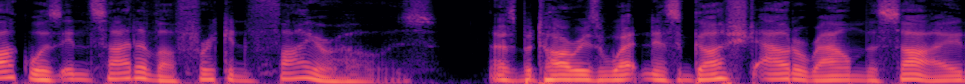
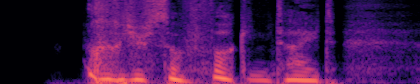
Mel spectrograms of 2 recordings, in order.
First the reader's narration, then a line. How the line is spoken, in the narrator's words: I moaned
